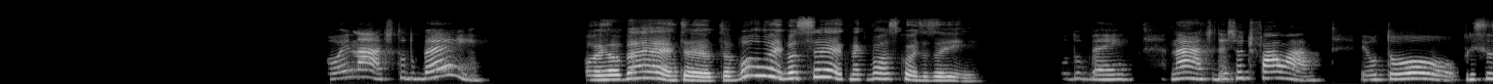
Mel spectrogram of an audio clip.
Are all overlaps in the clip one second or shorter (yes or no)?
yes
